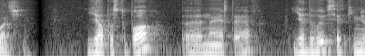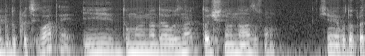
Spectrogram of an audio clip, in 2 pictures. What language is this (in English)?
Ukrainian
